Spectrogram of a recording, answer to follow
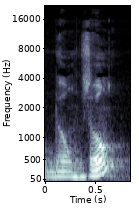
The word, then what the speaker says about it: dansons: Nah, untuk nous dansons dan vous dansez, kalian harus mengucapkan S di tengah-tengah itu dengan Z. Jadi, kalau di Prancis, kalau hanya ada satu S, mereka pengucapannya Z. Namun, kalau ada dua S, mereka baru mengucapkannya dengan S. Nah, di sini di dansons ini ada satu S, jadi bacanya adalah nous dansons.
